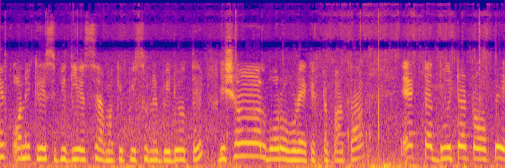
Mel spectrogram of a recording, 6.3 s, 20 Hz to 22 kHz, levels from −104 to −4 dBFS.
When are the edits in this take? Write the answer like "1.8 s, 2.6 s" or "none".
2.6 s

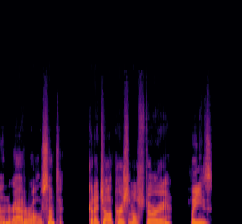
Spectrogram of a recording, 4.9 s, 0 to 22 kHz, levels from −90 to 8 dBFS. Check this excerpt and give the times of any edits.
1.4 s

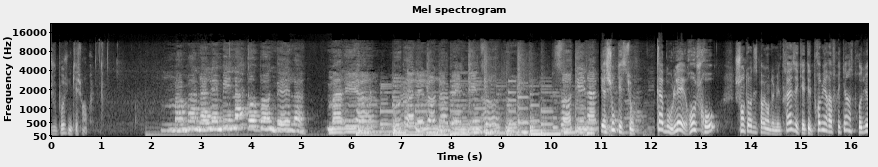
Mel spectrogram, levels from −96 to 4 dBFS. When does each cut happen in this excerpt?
10.9 s

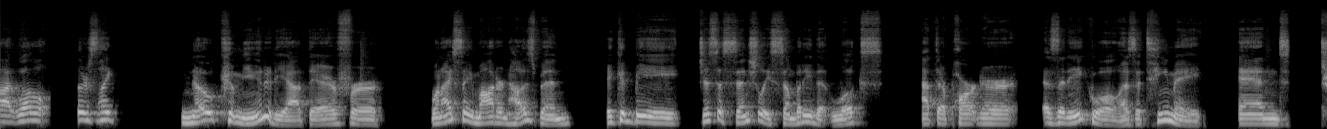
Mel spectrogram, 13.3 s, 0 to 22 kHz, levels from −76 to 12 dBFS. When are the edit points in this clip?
10.2 s

